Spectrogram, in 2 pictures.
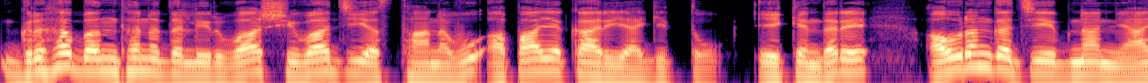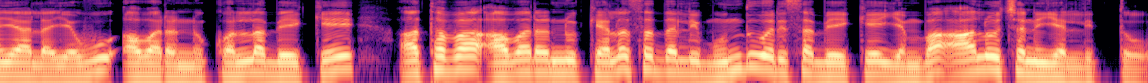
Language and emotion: Kannada, neutral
